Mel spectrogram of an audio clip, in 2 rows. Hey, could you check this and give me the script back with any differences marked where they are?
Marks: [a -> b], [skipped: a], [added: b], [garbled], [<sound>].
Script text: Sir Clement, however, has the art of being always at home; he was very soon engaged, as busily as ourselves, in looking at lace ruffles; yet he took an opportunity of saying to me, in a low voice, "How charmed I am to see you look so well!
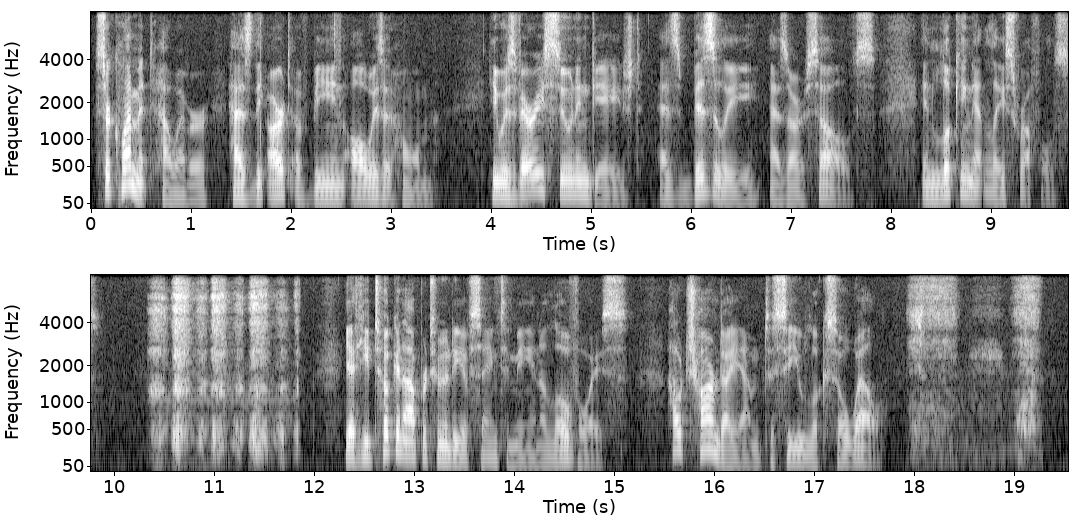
Sir Clement, however, has the art of being always at home; he was very soon engaged, as busily as ourselves, in looking at lace ruffles; [sniff] yet he took an opportunity of saying to me, in a low voice, "How charmed I am to see you look so well! [sniff]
